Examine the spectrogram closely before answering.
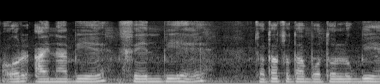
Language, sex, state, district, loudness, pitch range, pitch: Hindi, male, Arunachal Pradesh, Papum Pare, -18 LUFS, 125-135 Hz, 130 Hz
